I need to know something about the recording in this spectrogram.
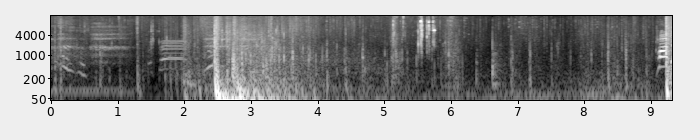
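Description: Footsteps run over gravel.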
